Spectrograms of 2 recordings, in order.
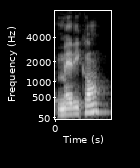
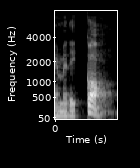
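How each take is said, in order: First: The stress is on the first syllable. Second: The stress is on the last syllable. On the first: It names a doctor. "in each case, we're changing the position of the stressed syllable" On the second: It says he medicated. "in each case, we're changing the position of the stressed syllable"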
